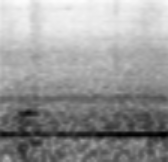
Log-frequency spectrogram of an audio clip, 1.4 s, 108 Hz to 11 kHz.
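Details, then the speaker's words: Buchi Rotavapor R-300 rotary evaporator with V-300 vacuum pump: set vacuum 281, volume increased so pressure released and pump restarts to re-form vacuum; steady mid-pitched even motor hum, normal operation. "फिर से वो vacuum form start हुआ आपने देखा ना sound हुआ"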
